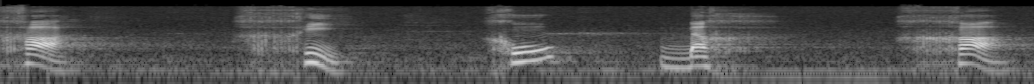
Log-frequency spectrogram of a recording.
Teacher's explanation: pengucapan huruf kha persis terdengar seperti orang yang tidur dalam keadaan mengorok.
